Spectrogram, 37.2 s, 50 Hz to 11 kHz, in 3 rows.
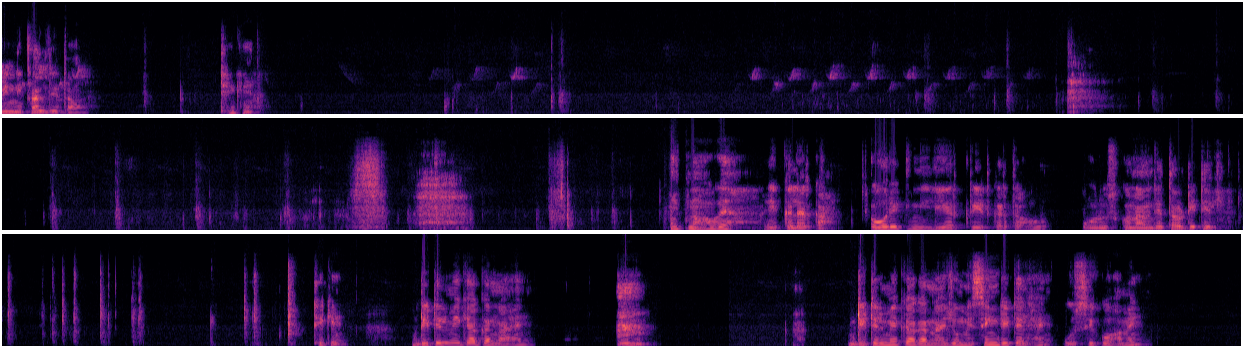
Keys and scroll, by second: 35.8 ctrl+=.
